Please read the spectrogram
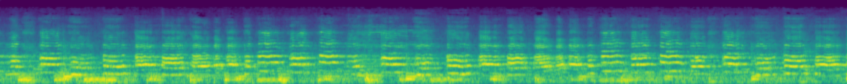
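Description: Live band music: a man singing lead over piano accordion, electric bass guitar and drums, with a steady beat.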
